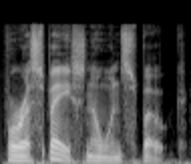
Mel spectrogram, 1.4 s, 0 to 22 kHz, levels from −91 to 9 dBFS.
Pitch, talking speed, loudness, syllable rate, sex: 95 Hz, 250 wpm, -17 LUFS, 6.5 syllables/s, male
